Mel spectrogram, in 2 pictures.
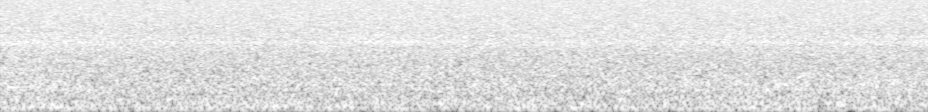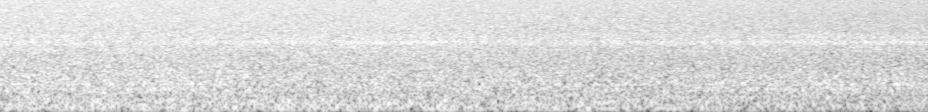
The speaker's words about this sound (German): Rauschen, ein weites Feld.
